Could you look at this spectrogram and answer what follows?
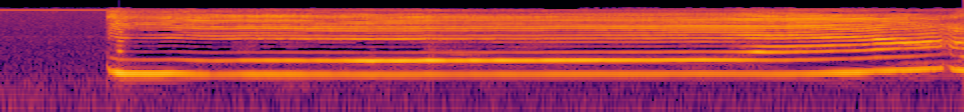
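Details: Baby crying while dad plays with the baby: one long, high-pitched, sustained wail, steady and clear-toned, rising slightly at the end; an ordinary infant cry.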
